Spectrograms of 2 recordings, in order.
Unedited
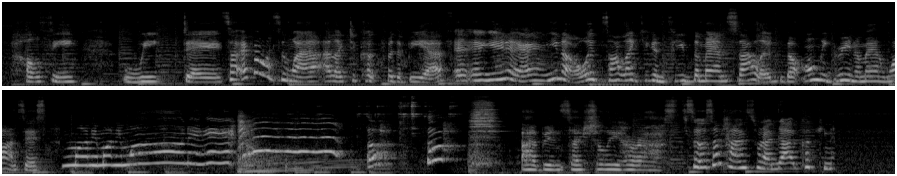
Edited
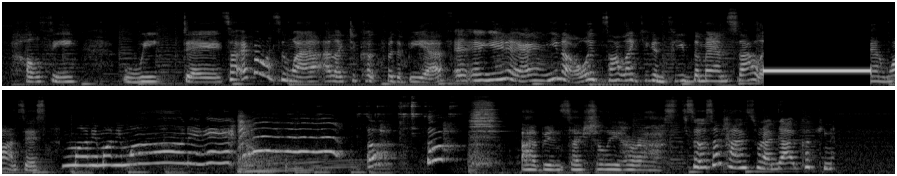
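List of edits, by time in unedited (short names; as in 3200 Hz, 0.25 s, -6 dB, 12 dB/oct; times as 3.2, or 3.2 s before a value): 7.61–8.69 bleep 733 Hz -15.5 dBFS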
